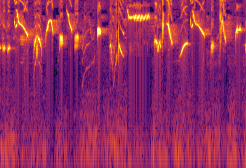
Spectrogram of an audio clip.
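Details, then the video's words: Lure song of a black-throated canary, played to prompt reluctant birds to sing. Quick chirps and slurred whistles tumble rapidly, with a held, buzzy high trill near the middle. A faint low drone continues underneath. "PANCINGAN BLACKTHROAT MALAS BUNYI"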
